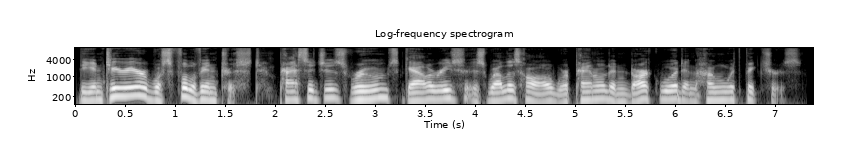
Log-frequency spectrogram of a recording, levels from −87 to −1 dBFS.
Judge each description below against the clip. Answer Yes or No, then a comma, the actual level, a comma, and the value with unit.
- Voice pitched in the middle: Yes, medium, 155 Hz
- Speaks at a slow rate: No, average, 170 wpm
